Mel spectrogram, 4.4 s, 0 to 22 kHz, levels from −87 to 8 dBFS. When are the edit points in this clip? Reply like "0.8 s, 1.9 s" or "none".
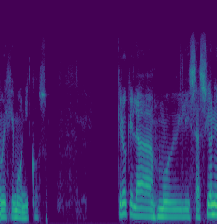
none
